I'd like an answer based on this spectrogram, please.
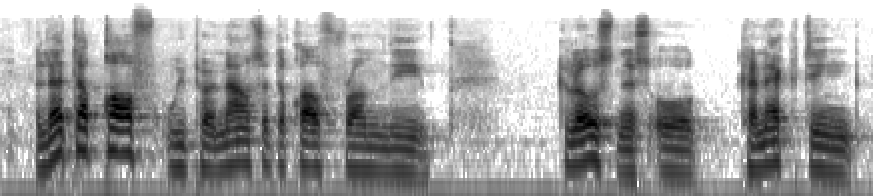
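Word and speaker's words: قاف: When we connect the root of our tongue with the uvula, that is the pronunciation of letter qaf.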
